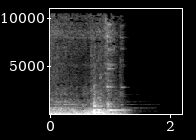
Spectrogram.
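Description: A sharp knock about three-quarters of a second in, over steady background sound. Then everything fades out to silence about a second and a half in.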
